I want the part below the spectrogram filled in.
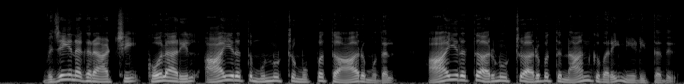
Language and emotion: Tamil, neutral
